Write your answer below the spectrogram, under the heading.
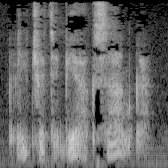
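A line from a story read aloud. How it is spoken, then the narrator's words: Delighted, envious whisper. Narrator (Russian): Прошептал захоплением и як бы с зайздростью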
